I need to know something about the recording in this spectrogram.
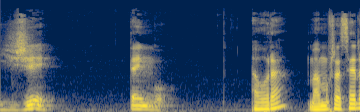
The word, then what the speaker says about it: j'ai: No, se dice j'ai 35 ans.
